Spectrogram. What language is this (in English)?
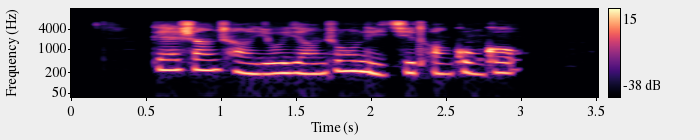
Chinese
